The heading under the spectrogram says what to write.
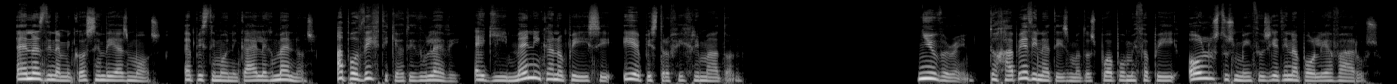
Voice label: Voice Talent Greek Voiceover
